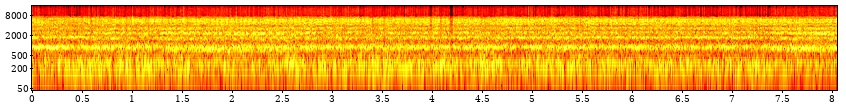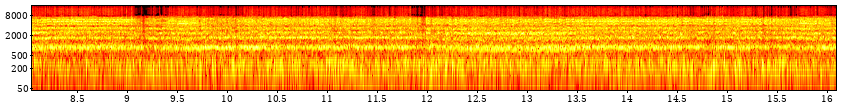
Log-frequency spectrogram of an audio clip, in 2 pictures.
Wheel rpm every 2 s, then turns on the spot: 220, 220, 230, 230, 220, 230, 220, 230.
none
